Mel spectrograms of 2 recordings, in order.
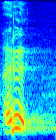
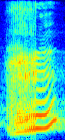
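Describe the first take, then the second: First: The R sound is weak. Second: The R sound is strong. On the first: It is written with one R. "um R quando o som é fraco" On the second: It is written with two R's. "Dois R's quando o som é forte"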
